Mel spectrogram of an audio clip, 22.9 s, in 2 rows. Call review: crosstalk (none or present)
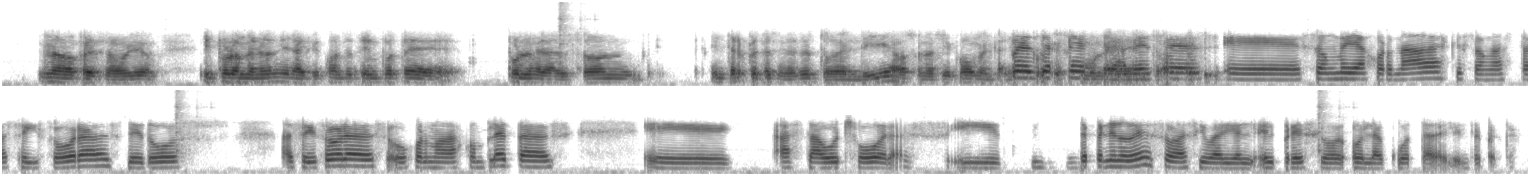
present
